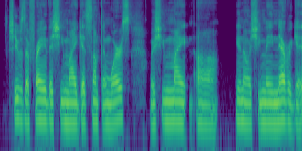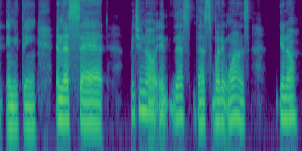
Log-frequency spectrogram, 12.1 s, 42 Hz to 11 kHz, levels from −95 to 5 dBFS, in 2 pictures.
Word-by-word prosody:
She - - +1
was 135 -2 -2
afraid 135 -1 +3
that 130 -1 +2
she 130 - +6
might 125 -1 +2
get 125 +1 +1
something 125 -2 -1
worse 135 +4 +3 0.4
or 120 - -1
she 130 +2 +3
might 130 -1 +2
n - - -17
uh, 120 -1 -2 0.4
you 135 0 -2
know, 125 -2 +1
she 120 0 +2
may 125 0 +2
never 130 +1 +4
get 115 0 -2
anything, 110 0 -3 0.4
and 145 +1 +2
that's 140 0 +4
sad. 125 -3 +1 0.6
But, 165 +3 -6
you 190 - -3
know, 135 - 0
and 85 0 -5
that's 160 -7 -5
that's 130 +1 -4
what 140 +1 -2
it 135 - -4
was, 145 -3 -3 0.6
you 155 - -1
know? 150 0 -1
130 Hz, 175 wpm, -24 LUFS, 125-140 Hz, 0.6 s, she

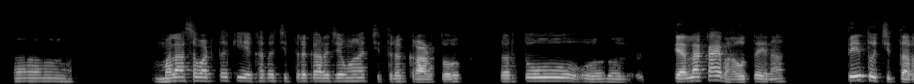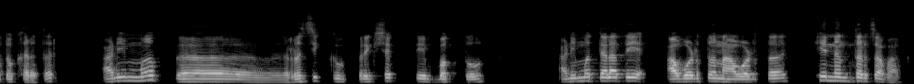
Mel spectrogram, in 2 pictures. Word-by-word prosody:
अ, 145 - -5 1.5
मला 150 +4 +4
असं 170 +1 0
वाटतं, 165 +1 -1
की 165 -1 0
एखादा 155 +1 -3
चित्रकार 150 0 -1
जेव्हा 155 +1 0
चित्र 135 -1 -5
काढतो, 125 +1 +2 0.4
तर 145 0 -1
तो 160 - +2 1.0
अ, - - -14 0.3
त्याला 145 +5 +7
काय 200 0 +6
भावतंय 130 +3 -1
ना, 125 +3 -6 0.7
ते 390 +2 +8
तो 365 - +6
चितारतो 285 - -1
खरं - - -1
तर. - - -3 0.5
आणि 165 - +1
मग 185 +4 -2
अ, 120 -5 +1
रसिक 135 +3 -4 0.2
प्रेक्षक 135 +4 -2 0.2
ते 140 - +2
बघतो 130 -1 -2 0.8
आणि 135 +4 -1
मग 165 +2 -1
त्याला 165 -1 +6
ते 165 -1 +4 0.3
आवडतं-नावडतं, 140 0 +3 0.4
हे 190 - +5
नंतरचा 165 -3 +1
भाग. - - -7
145 Hz, 120 wpm, -25 LUFS, 130-165 Hz, 1.5 s, ते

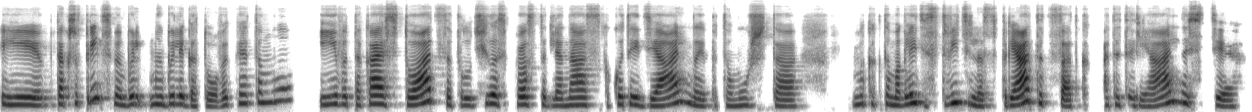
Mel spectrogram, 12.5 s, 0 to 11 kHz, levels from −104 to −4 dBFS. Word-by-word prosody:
И 225 -2 +2
так 240 -1 0
что, 270 - -3
в - - -25
принципе, 395 - -1
мы 215 - -5
быль 235 0 -1
мы 235 0 -2
были 245 +1 +1
готовы 190 0 -5
к 220 - -30
этому. 295 +6 -4 0.3
И 235 +2 -2
вот 235 -1 -5
такая 250 +3 +5
ситуация 245 +3 +3
получилась 240 +5 -1
просто 230 0 0
для 200 -1 -4
нас 220 +1 -1
какой-то 235 -1 -1
идеальной, 205 +3 +1
потому 195 +2 -8
что 185 -3 -4 0.5
мы 235 +2 -6
как-то 245 0 -8
могли 230 +6 +3
действительно 270 -6 -1
спрятаться 225 - +5
от 180 0 -6
как - - -17
от 220 +1 -10
этой 220 -1 -7
реальности. 205 - -1
230 Hz, 165 wpm, -24 LUFS, 210-250 Hz, 0.5 s, такая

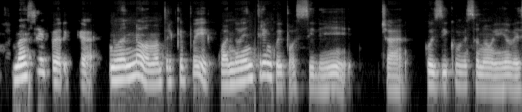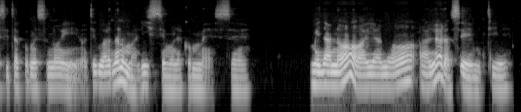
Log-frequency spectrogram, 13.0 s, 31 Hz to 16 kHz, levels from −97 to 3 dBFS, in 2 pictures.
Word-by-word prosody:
Ma 205 +3 +9
sai 285 +5 -2
perché? 450 +7 -1
Ma 190 +1 +7
no, 225 -2 +6
ma 155 +1 +3
perché 185 +2 -5
poi 135 -8 -1
quando 150 +2 +2
entri 210 +6 +3
in 235 - +4
quei 135 - 0
posti 135 -1 -6
lì, 125 +1 -1 0.3
cioè 120 -1 -4 0.2
così 140 -1 0
come 140 -1 -5
sono 130 -2 -1
io, 120 +2 0
vestita 120 +1 -4
come 125 -1 -5
sono 125 0 -5
io, - - -6
ti 140 - -6
guardano 140 +6 +1
malissimo 130 -1 -5
le 115 0 -8
commesse. 115 -1 -10 0.7
Mi 150 -1 0
dà 145 0 +3
noia, 130 -3 +2
no? 140 +8 -1
Allora 130 -4 0
senti 115 +2 -5
135 Hz, 155 wpm, -21 LUFS, 120-160 Hz, 0.7 s, Ma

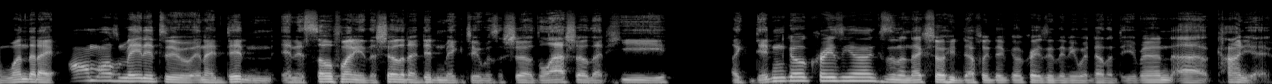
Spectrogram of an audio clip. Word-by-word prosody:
one 110 +6 0
that 120 -1 +3
I 100 -1 +3 0.2
almost 170 -1 -2
made 150 -1 +4
it 140 -2 +3
to 105 -4 +2
and 105 +1 -1
I 100 - +1
didn't, 100 -4 -1
and 100 0 -3
it's 95 -3 -2
so 125 0 +4
funny, 120 -4 +3
the 95 0 -6
show 120 +3 +3
that 115 -1 +2
I 105 - +1
didn't 100 0 -1
make 95 -1 -3
it 95 - -16
to 95 -1 -3
was 90 +1 -8
a - - -14
show 100 0 +1
the 95 +2 -10
last 105 +1 +3
show 100 -2 0
that 95 -4 -5
he, 105 -1 -3 0.6
like, - - -6
didn't 115 - +1
go 170 0 +4
crazy 170 0 +3
on, 165 -1 +3
'cause 130 -5 -5
in 110 - +2
the 100 - +2
next 105 +1 0
show 110 -1 +5
he 105 - +3
definitely 95 +1 -3
did 100 - -6
go 100 -1 -2
crazy, 100 0 0
then 95 0 -6
he 95 - -4
went 95 -1 -5
down 95 -1 -3
the 90 - -7
deep 90 +2 -12
end, 100 0 0
uh, 95 -2 -1
Kanye. 105 -3 -2
105 Hz, 255 wpm, -23 LUFS, 95-120 Hz, 0.6 s, show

